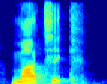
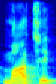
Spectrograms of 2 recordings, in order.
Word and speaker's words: Machig: Okay, and Machik is, and sometimes you'll see that spell Machik. Machik. Machik with a K. With a K instead of a G, okay? It's just how you pronounce it.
